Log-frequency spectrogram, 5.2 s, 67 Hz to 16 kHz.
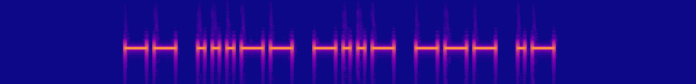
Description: Morse code, heard as a keyed tone, about 22 wpm, 700 Hz. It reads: M3XOA
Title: DXCC-100 Call Signs - 5 Characters - 22wpm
